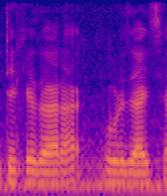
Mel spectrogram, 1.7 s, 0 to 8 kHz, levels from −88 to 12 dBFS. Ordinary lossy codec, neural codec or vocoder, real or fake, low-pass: none; none; real; none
